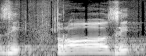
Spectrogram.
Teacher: زا کے نیچے زیر ہے، زیر کو جلدی پڑھیں، تھوڑا بھی نہ کھینچیں. معروف پڑھیں، مجہول آواز سے بچیں، زیر کی آواز نیچے کو جاتی ہے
